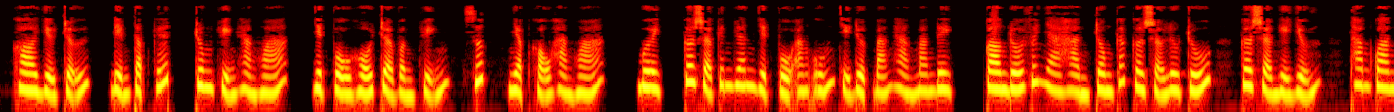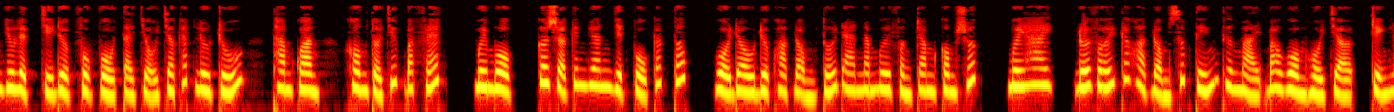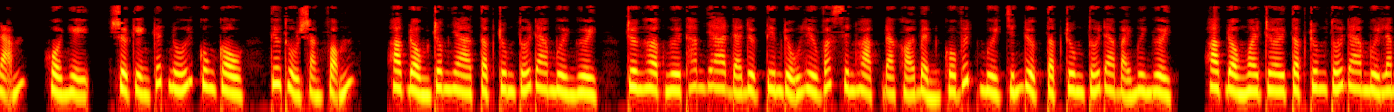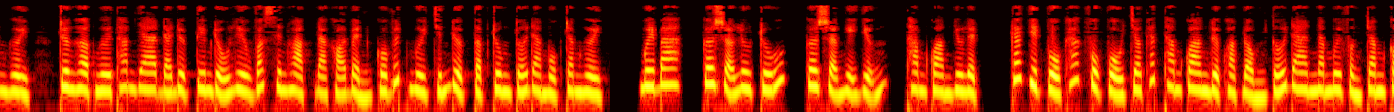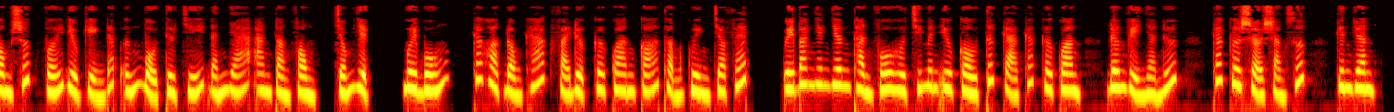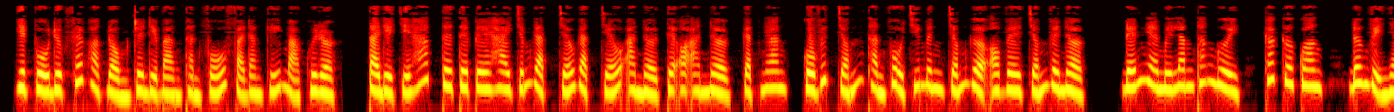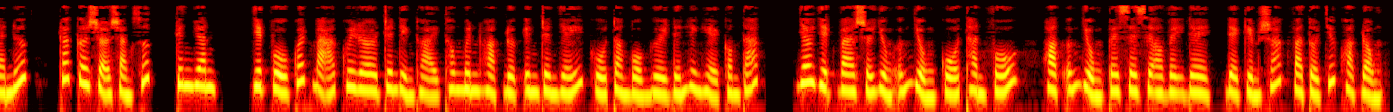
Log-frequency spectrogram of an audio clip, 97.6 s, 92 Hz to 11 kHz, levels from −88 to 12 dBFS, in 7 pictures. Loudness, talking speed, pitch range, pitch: -17 LUFS, 225 wpm, 220-270 Hz, 235 Hz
